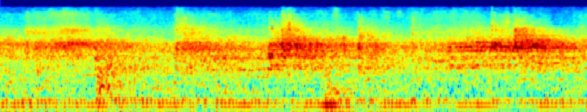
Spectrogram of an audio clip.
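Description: Ice hockey arena ambience: a steady low hum under general crowd noise, with a single knock about a second in.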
